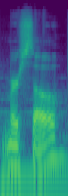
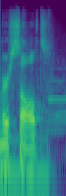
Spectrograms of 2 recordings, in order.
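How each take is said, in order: First: The name gets a French-style pronunciation. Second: The name gets an English-style pronunciation. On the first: The speaker calls it right. "you should probably actually call him Merceau" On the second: The speaker calls it wrong. "we hate the French, so we're not going to pronounce it right"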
